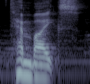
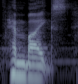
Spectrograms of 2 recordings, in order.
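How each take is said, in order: The two takes are said the same way.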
